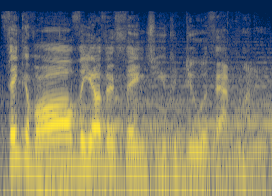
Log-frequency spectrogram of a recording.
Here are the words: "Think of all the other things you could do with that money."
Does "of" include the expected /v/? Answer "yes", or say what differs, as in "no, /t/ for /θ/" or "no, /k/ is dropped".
yes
